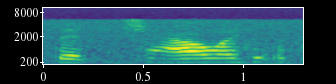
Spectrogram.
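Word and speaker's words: Ciao: other versions, like the Chow, I think that's how you say it, C-I-A-O, I think it's Chow, and then there's, like, wide versions, too.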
